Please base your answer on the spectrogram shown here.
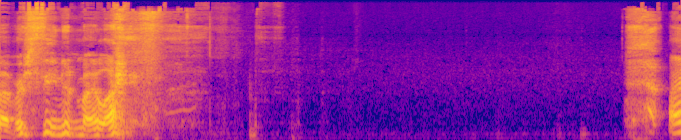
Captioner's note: giggling, loses it a little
